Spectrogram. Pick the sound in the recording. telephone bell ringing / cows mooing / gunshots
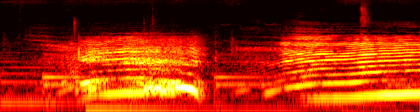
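cows mooing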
